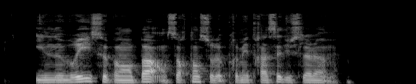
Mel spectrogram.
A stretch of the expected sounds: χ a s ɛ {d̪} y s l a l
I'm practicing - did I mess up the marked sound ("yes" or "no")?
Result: no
